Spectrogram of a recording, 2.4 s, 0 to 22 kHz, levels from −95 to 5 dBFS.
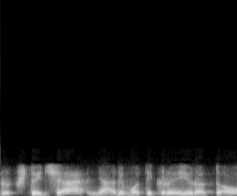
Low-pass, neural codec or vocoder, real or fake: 5.4 kHz; codec, 16 kHz in and 24 kHz out, 1 kbps, XY-Tokenizer; fake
